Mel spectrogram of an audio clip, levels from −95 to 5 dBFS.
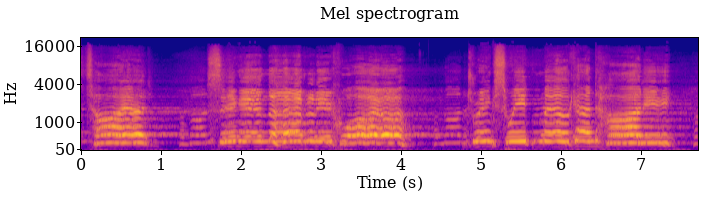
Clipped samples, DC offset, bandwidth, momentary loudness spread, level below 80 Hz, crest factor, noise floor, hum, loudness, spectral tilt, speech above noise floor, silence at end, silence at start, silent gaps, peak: under 0.1%; under 0.1%; 17 kHz; 17 LU; -66 dBFS; 16 dB; -39 dBFS; none; -18 LUFS; -1.5 dB/octave; 22 dB; 0 s; 0.05 s; none; -2 dBFS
